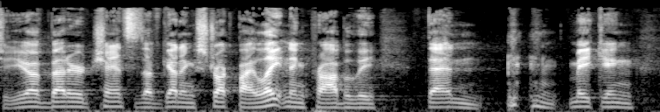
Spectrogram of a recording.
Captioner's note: clears throat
